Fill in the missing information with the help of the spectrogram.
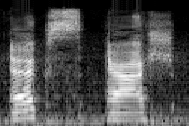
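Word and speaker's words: X Æ A-Xii: So they, A-E, its pronunciation is Ash. So it would be X Ash Archangel would be his name, is how you pronounce it.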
